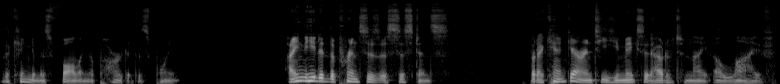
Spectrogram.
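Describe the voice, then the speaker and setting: A man's voice: low-pitched, lively intonation, moderate pace, husky. A man acting as an anxious, idealistic young healer and worried brother in a fantasy audio drama, hesitant and stammering.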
